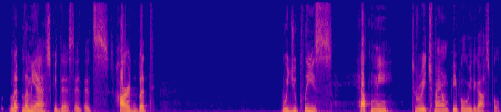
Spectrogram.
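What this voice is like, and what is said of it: Foreign accent in English. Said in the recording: “my weird accent”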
